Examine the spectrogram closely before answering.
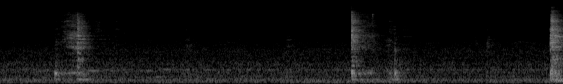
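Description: A spoon scraping and clinking against a cooking pan and plate as curry is served out: a short scrape about half a second in, two more around three and a half to four seconds, and another near the end.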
